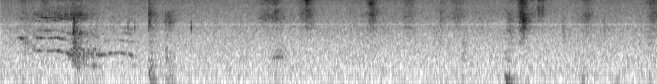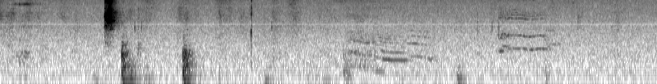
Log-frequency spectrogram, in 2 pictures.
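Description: Puppies whine and yelp softly.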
